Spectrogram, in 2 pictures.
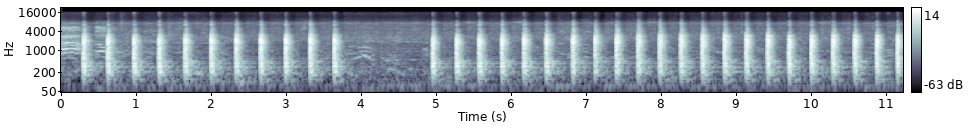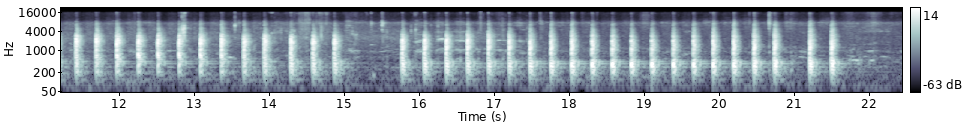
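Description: A mallet tapping a large floor tile down into its wet mortar bed, bedding it level: quick, even taps at about two or three a second, each with a short ring. The tapping stops briefly about four seconds in and again about fifteen seconds in, then carries on.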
